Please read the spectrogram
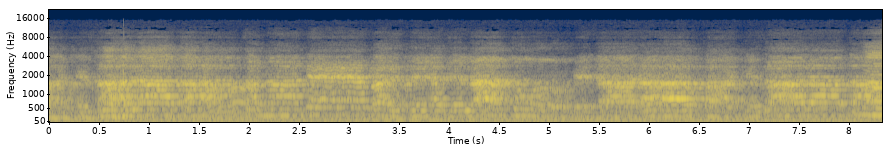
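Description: A man's voice chanting a melodic religious recitation into a microphone, in several long held phrases with short breaks between them.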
